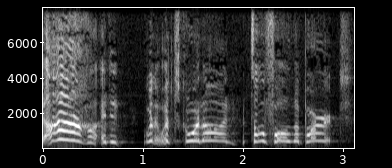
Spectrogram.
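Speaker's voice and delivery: high squeaky mock panic; hammed-up startled voice; mock panicked God. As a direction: play God flustered for a laugh. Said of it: "God's like".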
